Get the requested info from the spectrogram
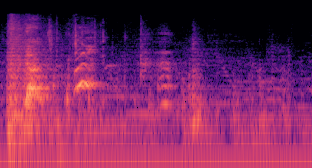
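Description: Two loud, short yelps close together, then two fainter ones about a second later.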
